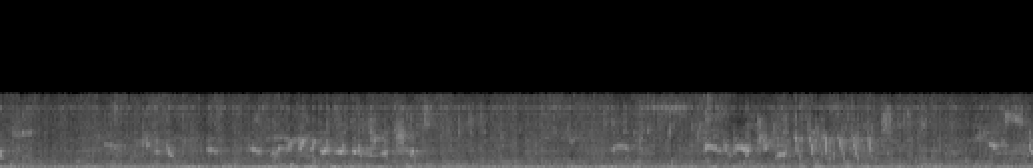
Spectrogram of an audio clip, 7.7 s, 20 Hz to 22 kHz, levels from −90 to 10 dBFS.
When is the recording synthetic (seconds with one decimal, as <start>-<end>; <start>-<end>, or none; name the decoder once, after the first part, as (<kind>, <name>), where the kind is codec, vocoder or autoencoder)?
0.0-7.7 (codec, HILCodec)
